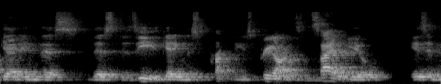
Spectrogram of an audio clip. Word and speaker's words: prions: matter that's contaminated with prions, or prions, I've been told I was pronouncing it wrong before, prions are basically misfolded proteins that cause the other proteins around them to misfold.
